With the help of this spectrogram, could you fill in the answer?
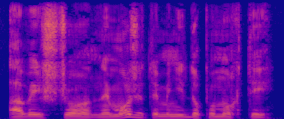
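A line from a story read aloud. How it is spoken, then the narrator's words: Weak, hopeless voice. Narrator (Ukrainian): слабким, безнадійним голосом сказав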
